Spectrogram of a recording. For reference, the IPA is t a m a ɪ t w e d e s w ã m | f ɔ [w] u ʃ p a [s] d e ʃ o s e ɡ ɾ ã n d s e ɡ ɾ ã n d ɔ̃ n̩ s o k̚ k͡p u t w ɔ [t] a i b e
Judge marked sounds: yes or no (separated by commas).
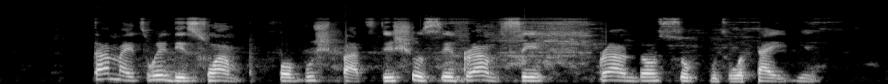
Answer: no, no, yes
